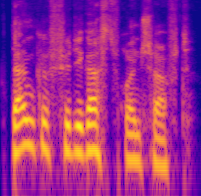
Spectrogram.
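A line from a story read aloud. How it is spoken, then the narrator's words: Called out to people. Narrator (German): rief ich den Leuten noch zu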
